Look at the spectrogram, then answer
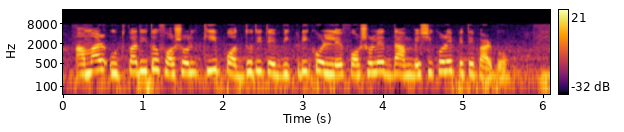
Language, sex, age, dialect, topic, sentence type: Bengali, female, <18, Standard Colloquial, agriculture, question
